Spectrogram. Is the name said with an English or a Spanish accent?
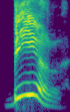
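Spanish. The name is said with a Spanish accent. The speaker calls it wrong. "they say, oh"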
